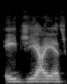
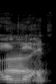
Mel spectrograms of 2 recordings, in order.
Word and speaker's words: AGS: Is it AGIS grading, or how do you say the name? Correct me if I'm wrong. I know that's It's an AGS. AI AGS, sorry, excuse me there. AGS grading.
